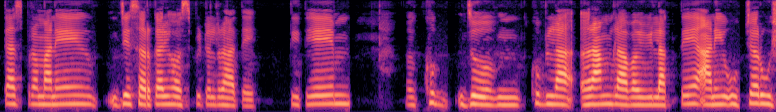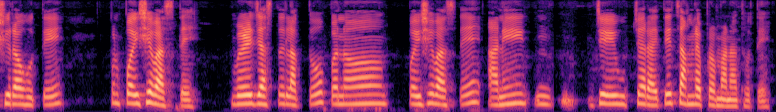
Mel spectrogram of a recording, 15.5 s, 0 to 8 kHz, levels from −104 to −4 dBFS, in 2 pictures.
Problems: none marked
